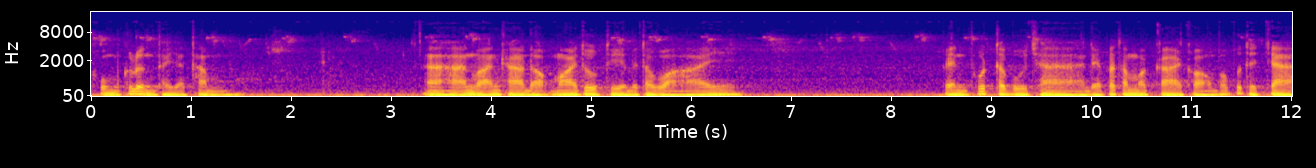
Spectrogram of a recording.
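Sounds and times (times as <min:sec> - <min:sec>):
man speaking slowly: 0:03.2 - 0:06.7, 0:08.5 - 0:12.0.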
